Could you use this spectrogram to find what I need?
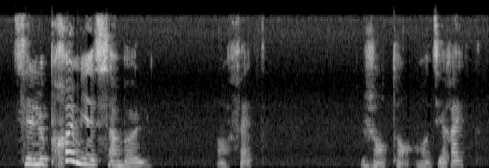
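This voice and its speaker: A somewhat breathy woman's voice with lively intonation, at a very slow pace. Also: long, frequent pauses, big swings in loudness. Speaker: spiritual channeler. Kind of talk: spiritual monologue.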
